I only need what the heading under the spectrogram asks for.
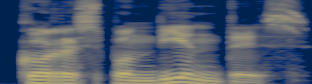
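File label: "CORRESPONDIENTES", Spanish; mekanta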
